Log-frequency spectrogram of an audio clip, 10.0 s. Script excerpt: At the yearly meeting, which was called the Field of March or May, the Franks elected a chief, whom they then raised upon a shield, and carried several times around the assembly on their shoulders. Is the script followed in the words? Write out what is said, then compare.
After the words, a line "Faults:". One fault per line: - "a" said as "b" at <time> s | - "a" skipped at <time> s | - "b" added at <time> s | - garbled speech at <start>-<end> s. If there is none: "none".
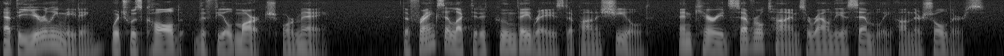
At the yearly meeting, which was called the Field March or May, the Franks elected a whom they raised upon a shield, and carried several times around the assembly on their shoulders.
Faults:
- "of" skipped at 2.4 s
- "chief" skipped at 4.9 s
- "then" skipped at 5.3 s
